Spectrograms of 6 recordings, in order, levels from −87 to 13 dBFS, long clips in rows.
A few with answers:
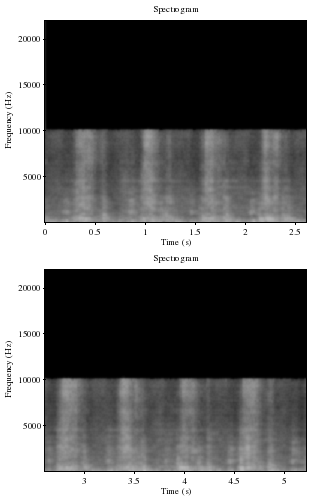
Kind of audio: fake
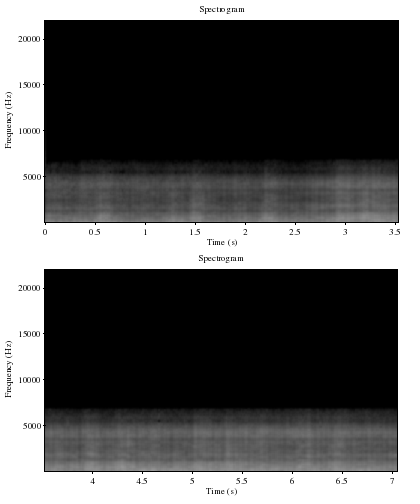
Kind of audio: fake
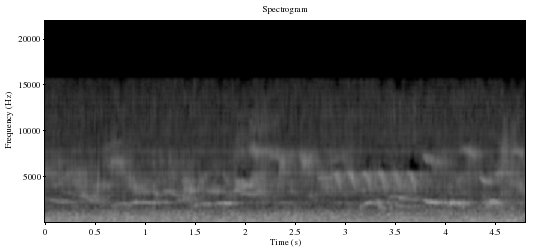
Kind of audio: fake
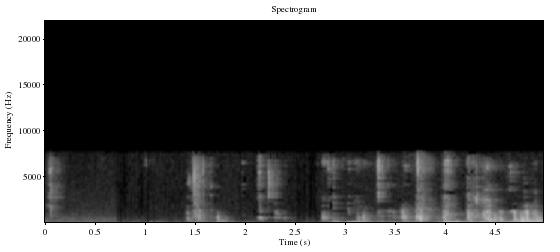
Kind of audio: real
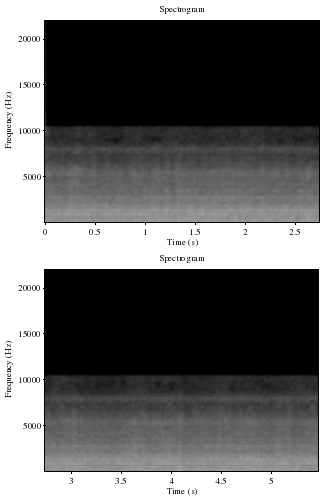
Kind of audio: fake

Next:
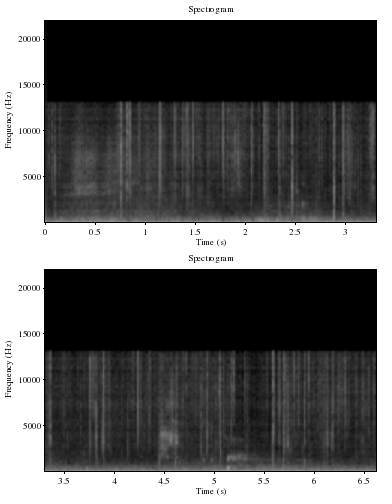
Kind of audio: fake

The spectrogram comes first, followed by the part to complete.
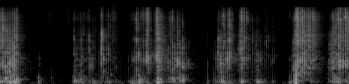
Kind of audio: fake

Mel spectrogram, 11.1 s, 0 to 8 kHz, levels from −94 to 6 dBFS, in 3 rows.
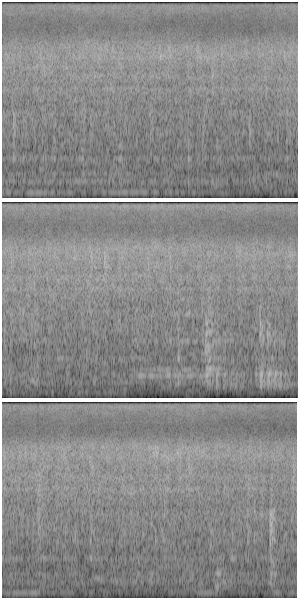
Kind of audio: fake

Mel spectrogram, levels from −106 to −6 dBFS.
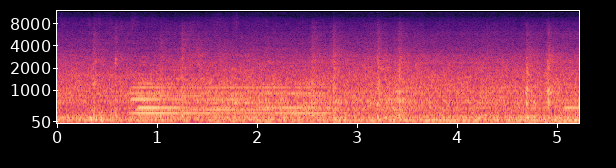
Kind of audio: fake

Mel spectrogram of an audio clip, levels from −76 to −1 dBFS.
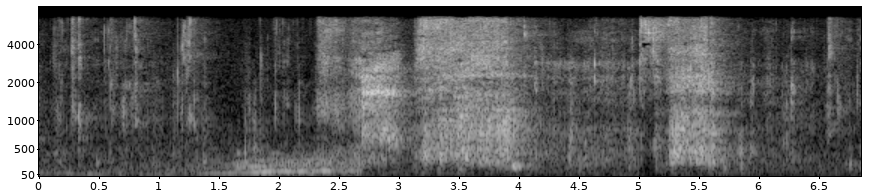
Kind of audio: real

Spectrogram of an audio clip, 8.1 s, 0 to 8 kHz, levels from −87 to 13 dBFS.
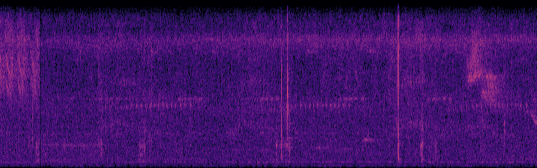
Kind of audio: real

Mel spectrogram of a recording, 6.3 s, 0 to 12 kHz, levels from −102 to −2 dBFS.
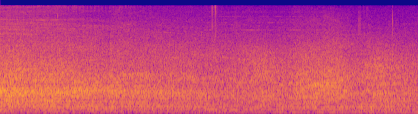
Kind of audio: real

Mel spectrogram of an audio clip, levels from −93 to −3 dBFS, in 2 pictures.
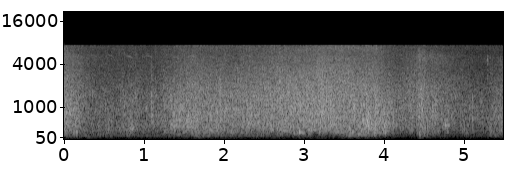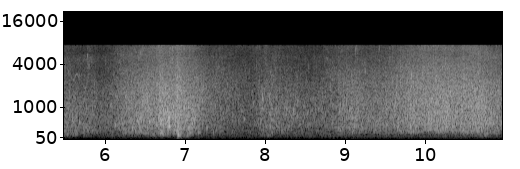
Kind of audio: real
